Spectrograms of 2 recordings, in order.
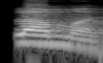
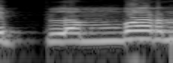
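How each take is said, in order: First: "प्लम्बर" with silent B, barely any R; correct pronunciation. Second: "प्लम्बर" with B and R sounded; wrong pronunciation. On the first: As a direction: say "प्लम्बर" as plum-uh. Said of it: "बी silent है". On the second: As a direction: say "प्लम्बर" as plum-bur. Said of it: "ये प्लम्बर नहीं है भैया". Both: Shown as a demonstration.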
